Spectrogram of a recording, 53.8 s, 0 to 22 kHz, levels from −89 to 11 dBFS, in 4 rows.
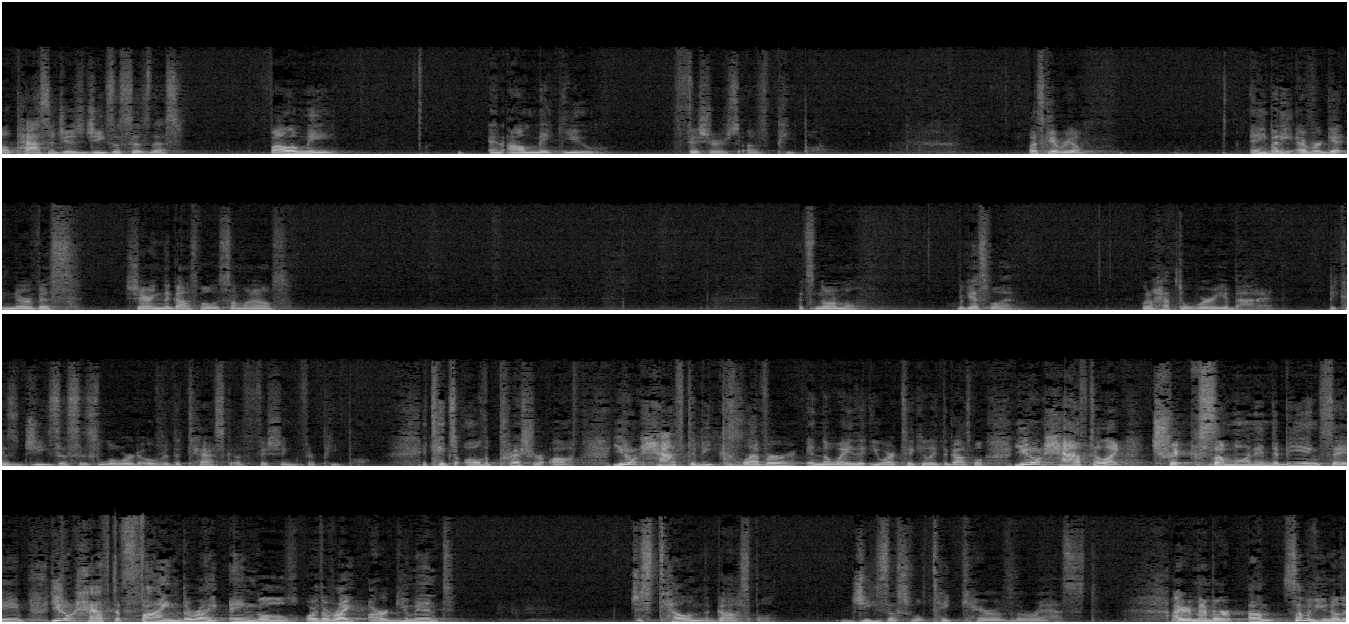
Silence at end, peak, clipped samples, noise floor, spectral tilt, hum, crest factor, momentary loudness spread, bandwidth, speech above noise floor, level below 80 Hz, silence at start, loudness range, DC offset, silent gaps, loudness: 0 s; -2 dBFS; under 0.1%; -58 dBFS; -6 dB/octave; none; 24 dB; 18 LU; 15.5 kHz; 34 dB; -58 dBFS; 0 s; 10 LU; under 0.1%; none; -25 LUFS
